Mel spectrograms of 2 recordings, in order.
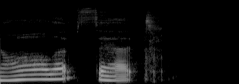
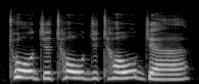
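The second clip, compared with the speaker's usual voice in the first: taunting singsong; 6 semitones higher, 7 dB louder than usual. A narrator's reading. Mean Jim taunting, singsong.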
